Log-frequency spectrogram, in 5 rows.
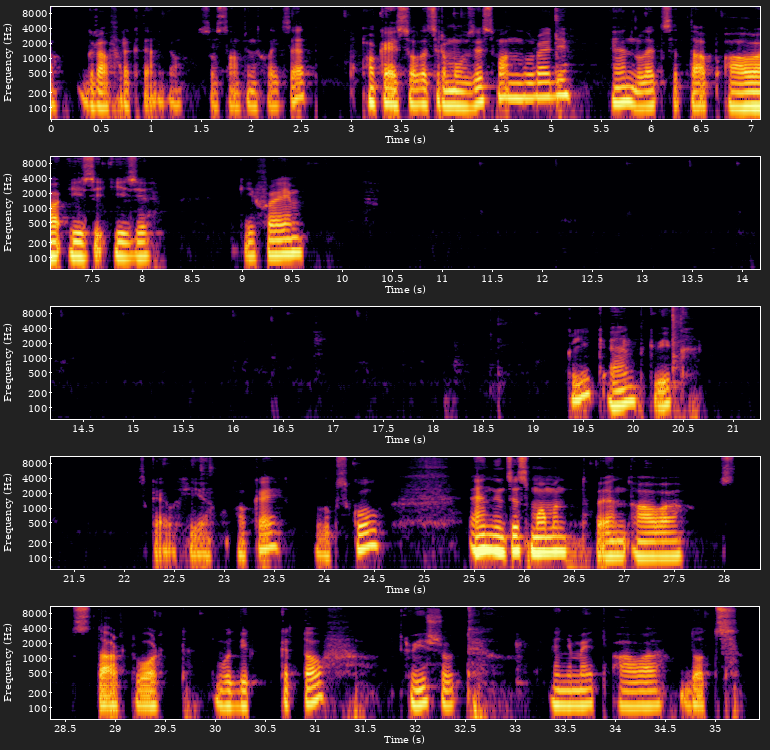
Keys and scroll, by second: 2.6 space, 5.0 BackSpace, 11.3 ctrl+z, 11.6 ctrl+z, 11.7 ctrl+z, 12.6 BackSpace, 15.7 space, 18.7 space, 20.3 space, 22.7 space, 32.3 p.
